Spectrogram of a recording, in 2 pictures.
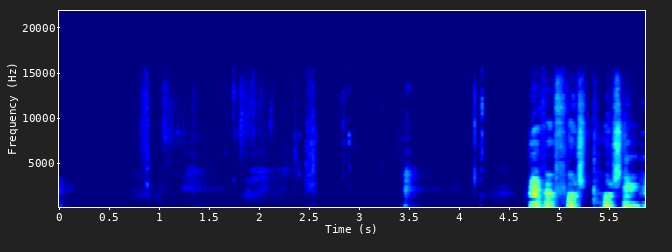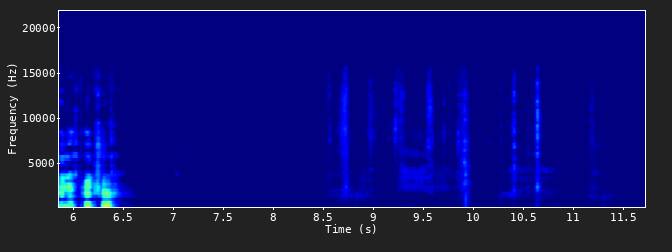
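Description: Playing cards rustle and click as they are shuffled and handled.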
